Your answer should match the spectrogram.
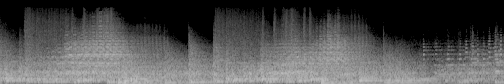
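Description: Brass and percussion ensemble playing contemporary concert music, with timpani notes held low beneath loud brass swells. Near the end the sound thins to quieter, higher brass.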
